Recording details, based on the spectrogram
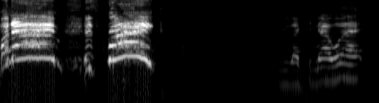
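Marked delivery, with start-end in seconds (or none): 0.0-1.7 sharp, very high, loud, very slow drawn-out snap. Speaker retelling Francesco's reply to the other man, imitating Francesco snapping. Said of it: "Francesco snapped".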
